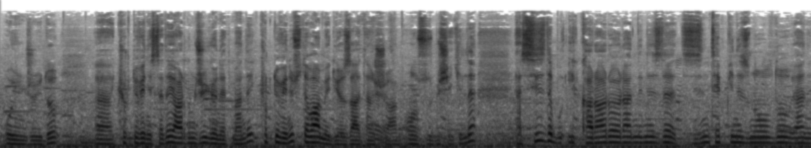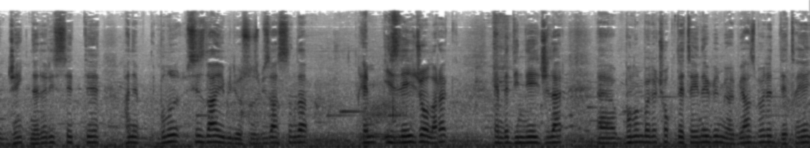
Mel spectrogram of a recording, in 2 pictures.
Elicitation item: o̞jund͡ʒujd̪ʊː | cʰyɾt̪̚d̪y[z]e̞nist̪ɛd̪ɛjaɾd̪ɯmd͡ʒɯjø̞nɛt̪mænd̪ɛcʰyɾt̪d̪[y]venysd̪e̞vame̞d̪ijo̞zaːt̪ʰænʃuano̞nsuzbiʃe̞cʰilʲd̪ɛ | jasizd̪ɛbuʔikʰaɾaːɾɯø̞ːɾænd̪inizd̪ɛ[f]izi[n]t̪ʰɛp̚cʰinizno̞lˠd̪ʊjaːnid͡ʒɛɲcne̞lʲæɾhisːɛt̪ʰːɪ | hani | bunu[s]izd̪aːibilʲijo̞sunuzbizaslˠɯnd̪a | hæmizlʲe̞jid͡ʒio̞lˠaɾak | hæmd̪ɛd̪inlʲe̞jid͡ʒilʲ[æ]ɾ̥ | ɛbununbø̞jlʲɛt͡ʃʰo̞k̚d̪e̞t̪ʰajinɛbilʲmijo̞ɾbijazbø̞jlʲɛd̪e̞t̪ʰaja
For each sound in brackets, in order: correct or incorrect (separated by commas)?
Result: incorrect, correct, incorrect, correct, correct, correct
